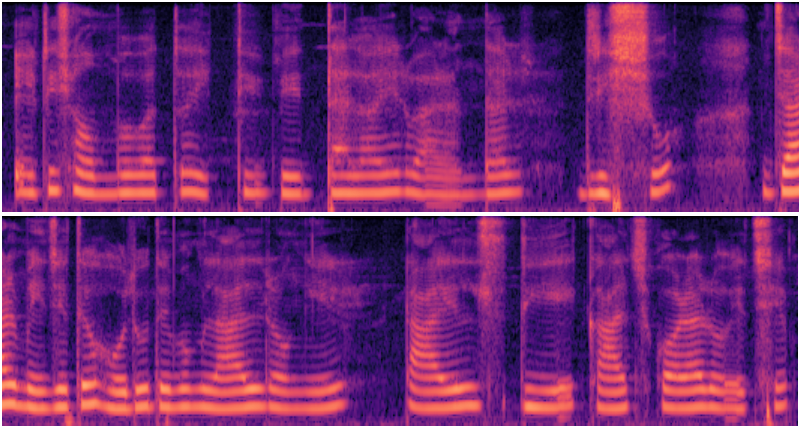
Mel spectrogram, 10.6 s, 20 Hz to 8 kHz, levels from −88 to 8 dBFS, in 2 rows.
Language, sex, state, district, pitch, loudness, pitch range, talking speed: Bengali, female, West Bengal, Cooch Behar, 210 Hz, -19 LUFS, 200-215 Hz, 95 wpm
